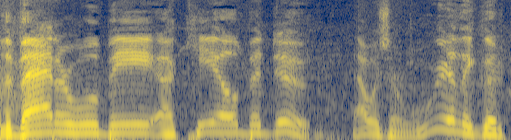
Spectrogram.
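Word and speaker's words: Baddoo: pronounce his name and they were calling him bad but they got the name right but he cooled off it's bedu and a breaking ball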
